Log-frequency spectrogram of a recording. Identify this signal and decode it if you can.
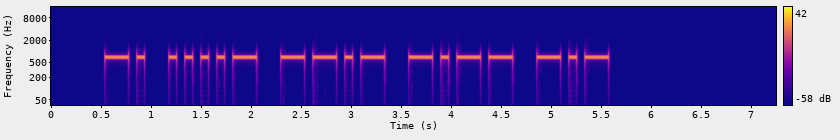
Morse code, heard as a keyed tone, about 15 wpm, 700 Hz. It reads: N4QYK
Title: USA Call Signs - 5 Characters - Repeated 2x - 15wpm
